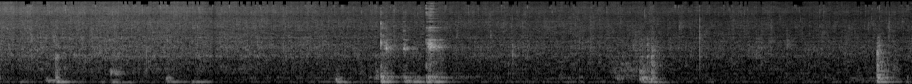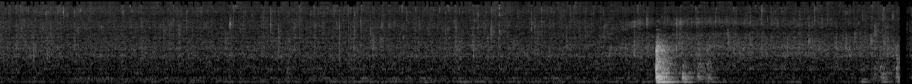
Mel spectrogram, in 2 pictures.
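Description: Green chillies fry in a pan, a continuous soft sizzle with occasional louder clatters of stirring, moderately faint and close with no talking.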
